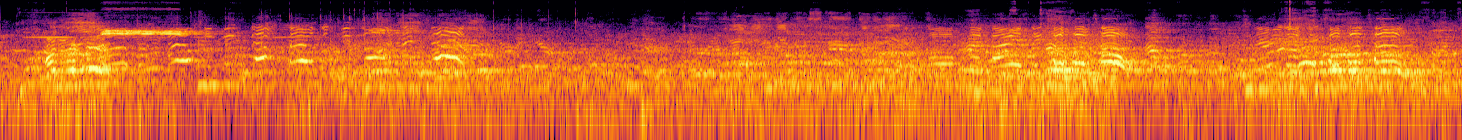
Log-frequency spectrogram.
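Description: Crowd chatter: many overlapping voices of spectators and coaches talking and calling out, with a brief high steady tone about a second in.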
